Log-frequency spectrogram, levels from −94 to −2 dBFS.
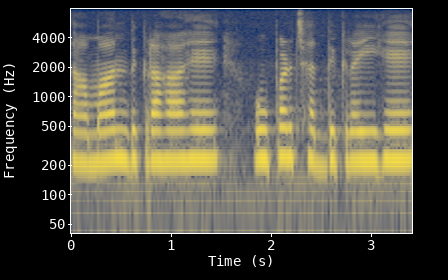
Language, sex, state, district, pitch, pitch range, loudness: Hindi, female, Madhya Pradesh, Bhopal, 225 Hz, 220-230 Hz, -14 LUFS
